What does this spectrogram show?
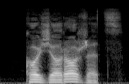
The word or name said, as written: Capricornus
